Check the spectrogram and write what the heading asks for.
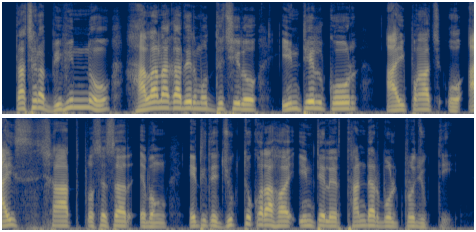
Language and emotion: Bengali, neutral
